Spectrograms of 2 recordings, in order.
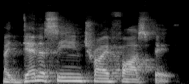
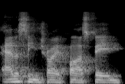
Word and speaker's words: adenosine triphosphate: The other thing is, and I got attacked the other day because I pronounced wrong. Adenosine triphosphate. Hopefully I said it correct that time. I said adsine triphosphate.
